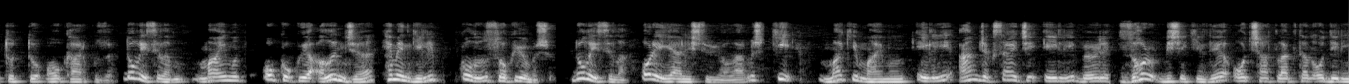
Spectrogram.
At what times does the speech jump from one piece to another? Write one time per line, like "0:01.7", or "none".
0:01.2
0:05.7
